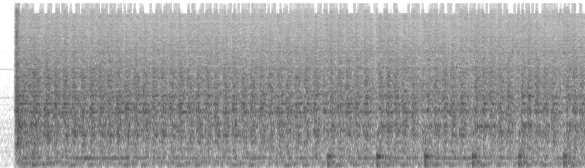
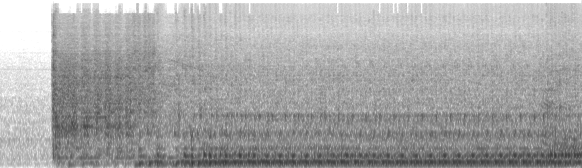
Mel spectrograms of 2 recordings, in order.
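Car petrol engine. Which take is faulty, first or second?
second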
